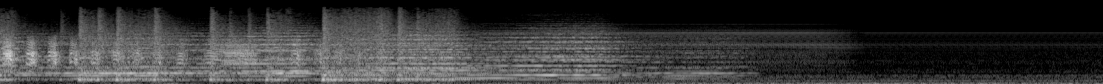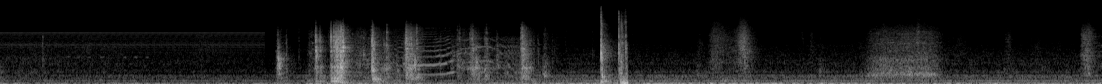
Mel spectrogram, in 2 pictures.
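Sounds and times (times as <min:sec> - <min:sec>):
door creaking open: 0:14.1 - 0:17.4.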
